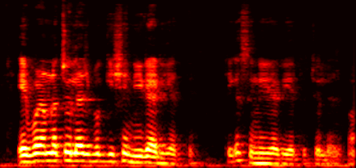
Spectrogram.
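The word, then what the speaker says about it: Cnidaria: আচ্ছা, এরপর আমরা চলে আসবো কিসে, নিডারিয়াতে। ঠিক আছে, নিডারিয়াতে চলে আসবো আমরা, নিডারিয়াতে চলে আসবো। নিডারিয়ার ক্ষেত্রে কি হবে জিনিসটা, আমি যদি চিন্তা করি।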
